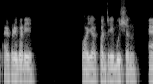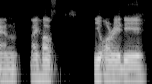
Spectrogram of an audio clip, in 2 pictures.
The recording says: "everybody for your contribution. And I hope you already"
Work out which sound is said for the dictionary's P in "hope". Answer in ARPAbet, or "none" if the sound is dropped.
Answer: F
